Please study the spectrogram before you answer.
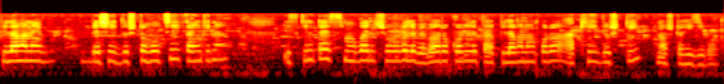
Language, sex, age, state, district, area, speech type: Odia, female, 45-60, Odisha, Malkangiri, urban, spontaneous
